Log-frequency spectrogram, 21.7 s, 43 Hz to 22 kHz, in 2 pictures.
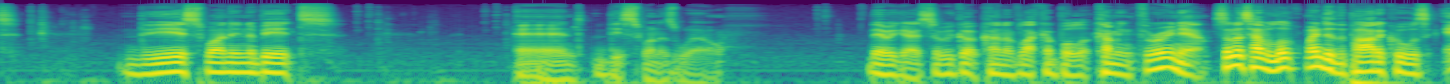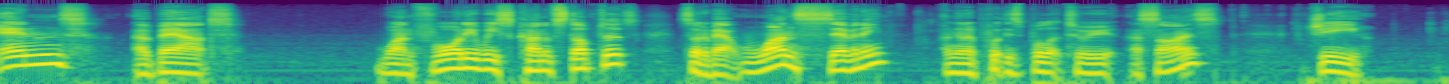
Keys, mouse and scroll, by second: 0.6 s, 2.7 alt+right click, 3.7 alt+right click, 4.2 s, 6.4 scroll down 3, 6.6 Tab, 7.6 scroll down 2, 10.8-14.3 drag, 17.6-18.9 shift+middle drag, 18.9 s, 20.7 g.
